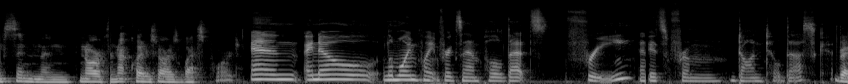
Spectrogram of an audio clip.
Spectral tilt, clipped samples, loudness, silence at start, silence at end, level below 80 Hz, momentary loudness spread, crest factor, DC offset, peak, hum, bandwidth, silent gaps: -6 dB/octave; under 0.1%; -29 LUFS; 0 s; 0 s; -56 dBFS; 13 LU; 18 dB; under 0.1%; -12 dBFS; none; 15 kHz; none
